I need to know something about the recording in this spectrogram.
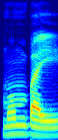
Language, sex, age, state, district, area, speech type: Odia, male, 18-30, Odisha, Bhadrak, rural, spontaneous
